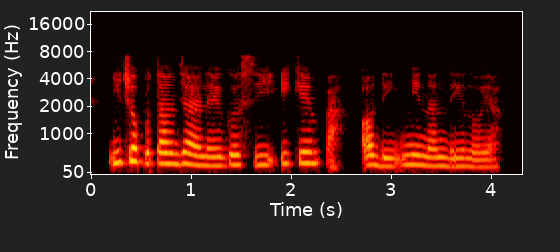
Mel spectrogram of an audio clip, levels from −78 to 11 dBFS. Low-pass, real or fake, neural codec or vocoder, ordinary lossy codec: 7.2 kHz; fake; codec, 16 kHz, 0.4 kbps, LongCat-Audio-Codec; none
